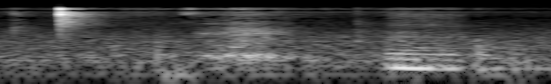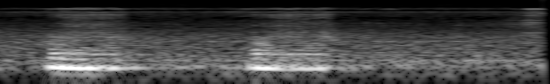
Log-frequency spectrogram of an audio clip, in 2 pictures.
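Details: Vocal imitation of mitral stenosis at the apex: an opening snap after the second sound, then a low, rumbling mid-diastolic murmur, repeating about once a second.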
